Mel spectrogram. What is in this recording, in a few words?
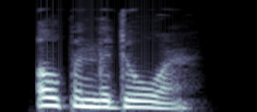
Open the door, English; Simple Commands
